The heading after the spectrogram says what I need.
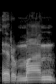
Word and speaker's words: Herman: My name is Herman. H is silent.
